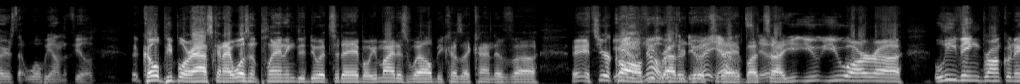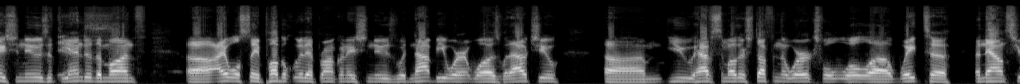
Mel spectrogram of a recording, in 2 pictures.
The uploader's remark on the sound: Live from The James after the Boise State football Spring Game. Bronco Nation News is live at The James Kitchen and Bar near Albertsons Stadium.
